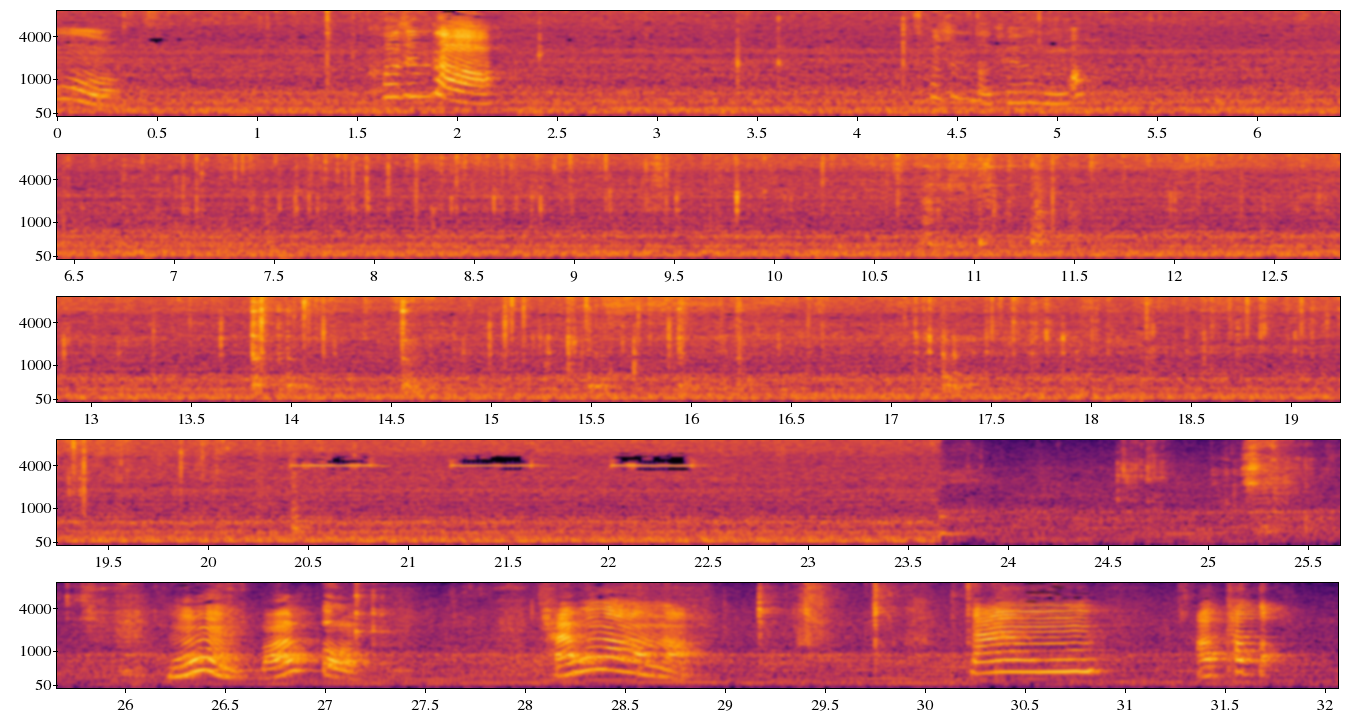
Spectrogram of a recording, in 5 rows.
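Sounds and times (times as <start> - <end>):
oil popping and crackling: 0.0 - 22.4
chips sizzling in hot oil: 0.0 - 23.6.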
